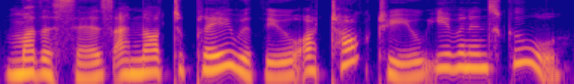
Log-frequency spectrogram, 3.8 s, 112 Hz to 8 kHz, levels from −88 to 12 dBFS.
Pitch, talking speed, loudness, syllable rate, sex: 215 Hz, 235 wpm, -16 LUFS, 4.6 syllables/s, female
